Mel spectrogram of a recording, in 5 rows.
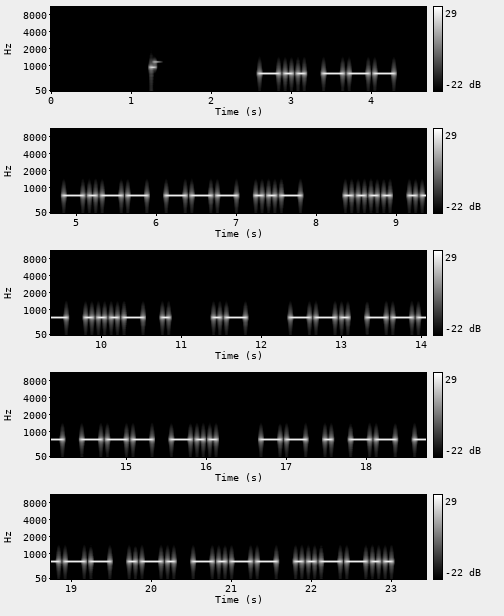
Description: Morse code, heard as a keyed tone, about 14 wpm, 700 Hz. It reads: DO YOU HAVE A GOOD MEMORY?
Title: Sentences from Top 1300 Words 15wpm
